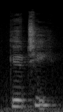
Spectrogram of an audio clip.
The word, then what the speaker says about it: Gucci: have a nickname good Gucci yes so like g-u-c-c-i-g-u-x I g u x x i you pronounce it Gucci yeah yeah and you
